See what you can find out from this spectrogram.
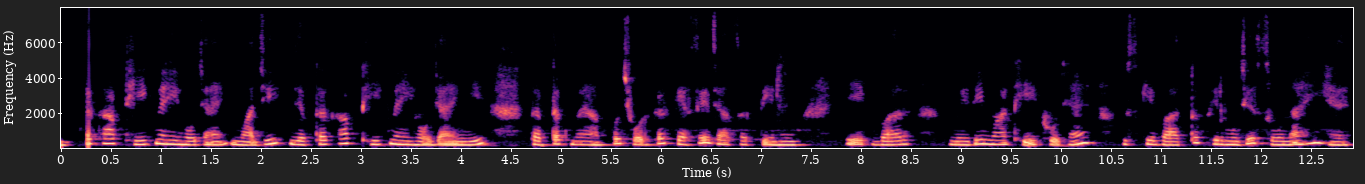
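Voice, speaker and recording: A woman's voice: medium pitch, gravelly, husky. A woman voicing a devoted young daughter-in-law in a cartoon story, pleading and reassuring, in a dull lo-fi recording.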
